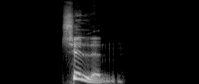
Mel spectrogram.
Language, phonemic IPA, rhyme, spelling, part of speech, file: German, /ˈtʃɪlən/, -ɪlən, chillen, verb, De-chillen.ogg
- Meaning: to chill (in the informal sense)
